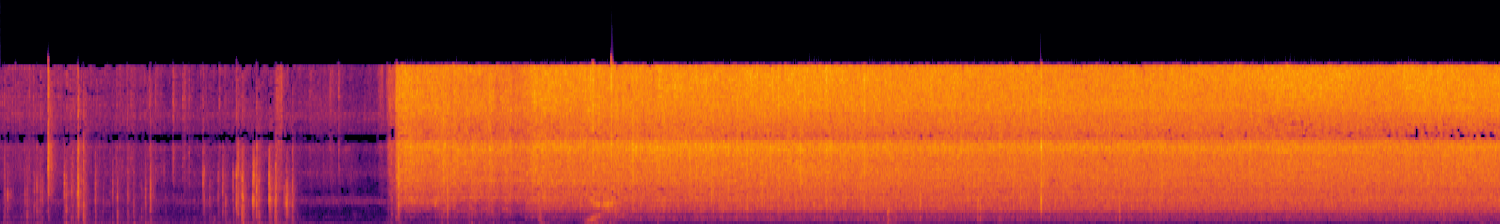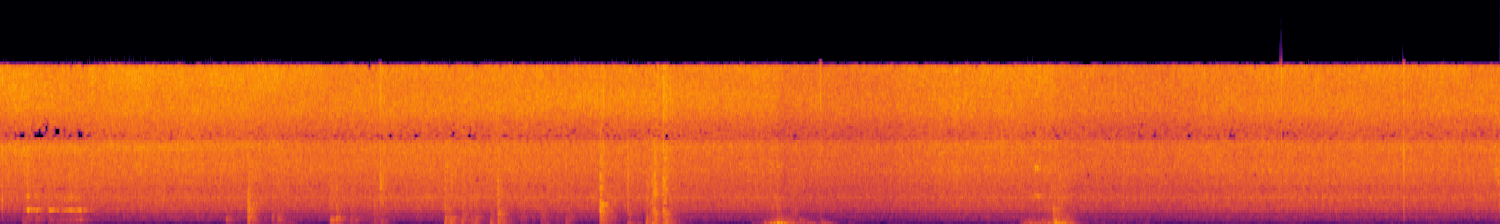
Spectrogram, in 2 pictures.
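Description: Bacon frying in a hot ridged grill pan: a steady sizzle that starts suddenly about four seconds in. In the second half there are a few knocks and two louder thumps.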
